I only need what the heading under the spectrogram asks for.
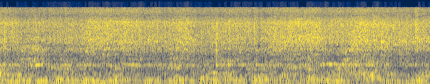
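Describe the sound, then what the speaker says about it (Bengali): Teasel gourd (kakrol) frying uncovered in a spice mix in a pan over medium heat, a loud, steady, close sizzle with a hissing edge that carries on without pause. "ঢাকনাটা ছাড়া কাঁকরুলগুলোকে চার পাঁচ মিনিট ভেজে নিব"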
